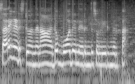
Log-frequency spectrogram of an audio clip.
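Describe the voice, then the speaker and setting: A woman acting out a curt, teasing young lover who bosses people around, pitched down from her own high voice into a mid register. The sound is slightly dull lo-fi with faint music underneath. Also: rapid-fire, dark tone, lightly acted. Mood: gruff. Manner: gruff, bossy, teasing. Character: brusque teasing young man, the heroine's lover. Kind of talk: storybook role-play.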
